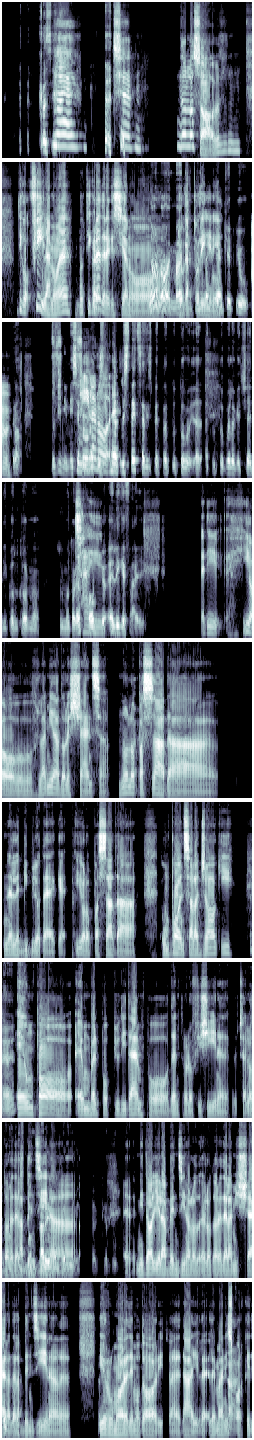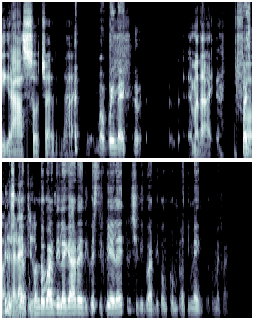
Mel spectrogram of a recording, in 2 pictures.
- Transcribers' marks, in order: chuckle; other background noise; chuckle; unintelligible speech; drawn out: "siano"; tapping; drawn out: "io"; drawn out: "passata"; chuckle; "cioè" said as "ceh"; drawn out: "benzina"; chuckle; other noise; "favore" said as "pfaore"
- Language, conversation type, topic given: Italian, podcast, C’è un piccolo progetto che consiglieresti a chi è alle prime armi?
